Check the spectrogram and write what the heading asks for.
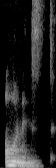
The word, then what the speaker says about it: honest: House home horse Pero hay algunos casos como cuatro palabras en las que la H es muda por ejemplo Hour que es hora tenemos eh honor y tenemos honest esas tres son las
